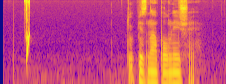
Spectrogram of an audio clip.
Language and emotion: Russian, neutral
